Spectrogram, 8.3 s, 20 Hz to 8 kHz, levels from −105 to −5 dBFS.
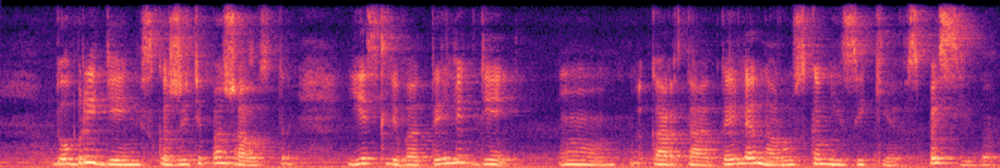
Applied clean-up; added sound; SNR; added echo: none; Engine; 17 dB; reverberation time 0.5 s.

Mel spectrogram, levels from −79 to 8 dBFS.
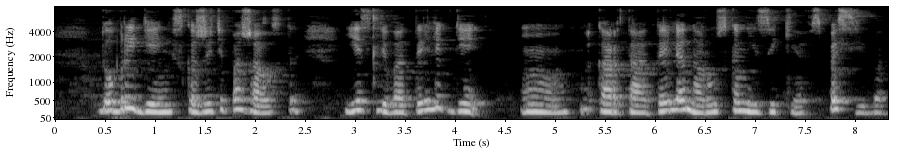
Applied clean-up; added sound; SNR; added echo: classical method WPE with log-MMSE.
